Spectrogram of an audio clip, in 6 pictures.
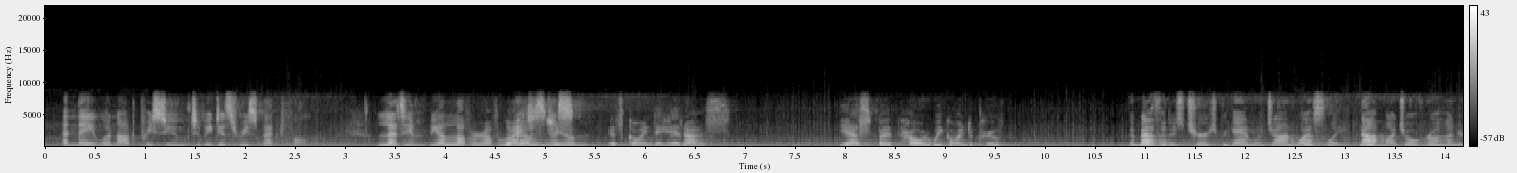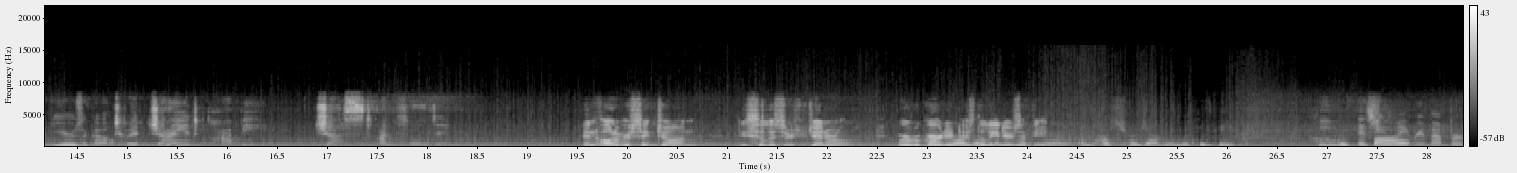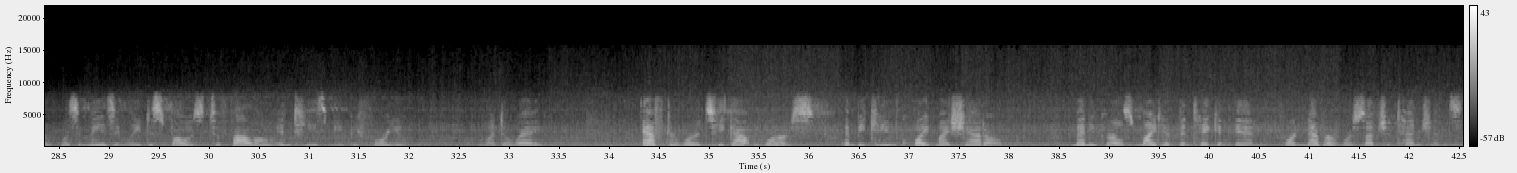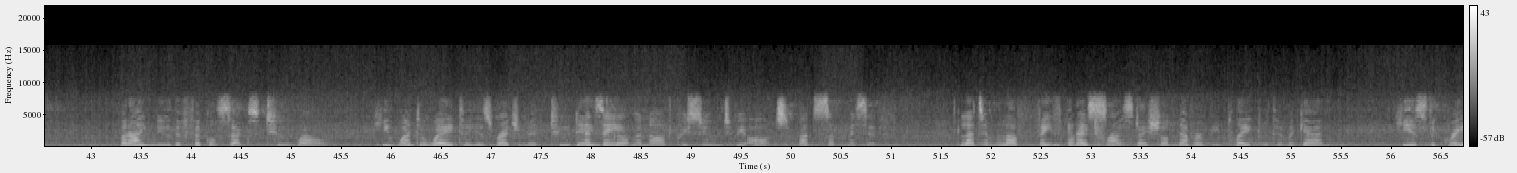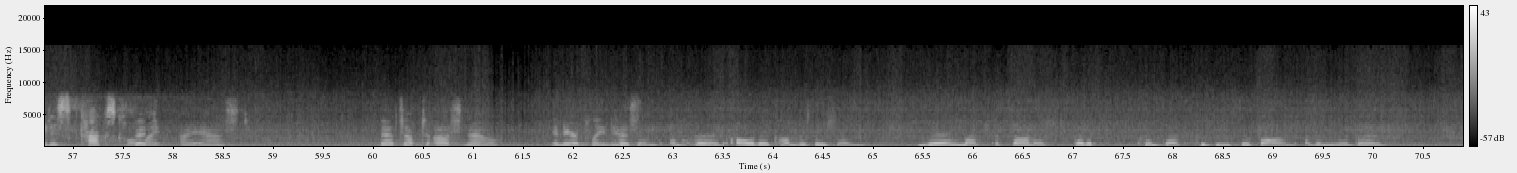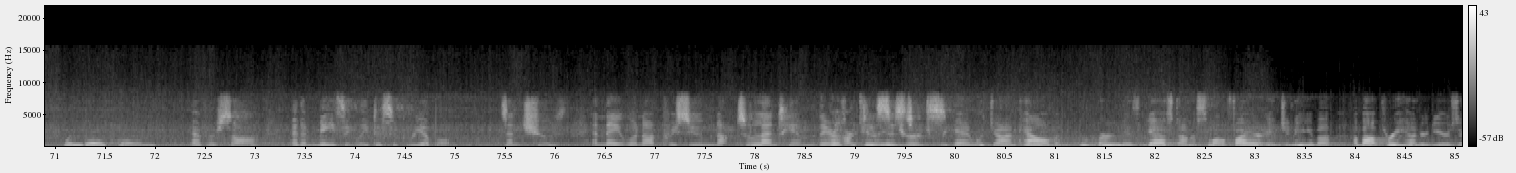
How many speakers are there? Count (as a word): seven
